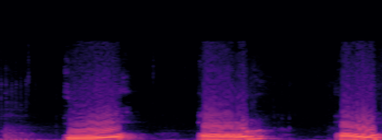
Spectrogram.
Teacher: ओदौतुः कंठोष्ठम, अर्थात ओ और औ का उच्चारण स्थान है कंठोष्ठ, इन्हें हम कंठोष्ठ वर्ण भी कहते हैं। ये दोनों ओ और औ कंठ और ओठ दोनों के मिलने से उच्चारित होते हैं।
